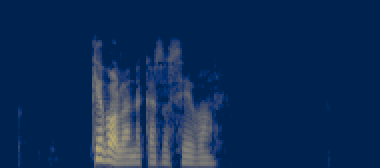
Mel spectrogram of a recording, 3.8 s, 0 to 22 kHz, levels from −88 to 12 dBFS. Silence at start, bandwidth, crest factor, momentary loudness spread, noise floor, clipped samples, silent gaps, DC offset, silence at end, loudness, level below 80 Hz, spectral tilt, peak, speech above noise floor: 0.9 s; 8.4 kHz; 26 dB; 21 LU; -84 dBFS; under 0.1%; none; under 0.1%; 1.7 s; -22 LUFS; -78 dBFS; -6 dB/octave; -4 dBFS; 60 dB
